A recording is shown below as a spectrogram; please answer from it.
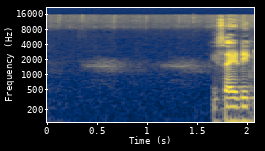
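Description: A pause in a man's voice-over, almost silent apart from two faint soft noises, then his voice starts speaking near the end.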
